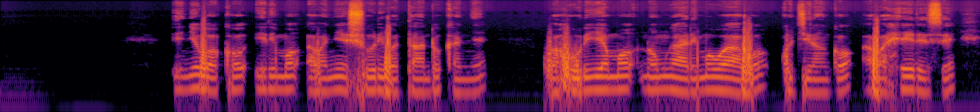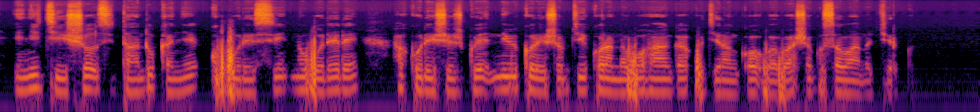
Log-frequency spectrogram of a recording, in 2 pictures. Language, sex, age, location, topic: Kinyarwanda, male, 25-35, Kigali, education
